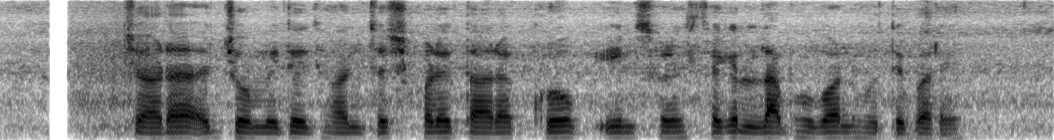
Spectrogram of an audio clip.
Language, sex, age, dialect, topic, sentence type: Bengali, male, 18-24, Standard Colloquial, banking, statement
